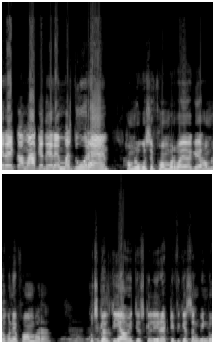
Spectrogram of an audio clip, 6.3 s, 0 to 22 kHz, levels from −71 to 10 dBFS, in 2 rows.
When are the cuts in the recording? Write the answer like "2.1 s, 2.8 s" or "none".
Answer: 1.7 s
